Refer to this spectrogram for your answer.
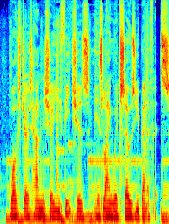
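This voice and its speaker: A man speaks at a fairly quick pace. Music plays in the background. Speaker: video narrator. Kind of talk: explanatory commentary.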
